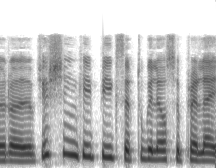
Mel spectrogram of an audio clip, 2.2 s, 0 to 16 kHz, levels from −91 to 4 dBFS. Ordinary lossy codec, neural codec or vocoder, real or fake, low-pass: AAC, 64 kbps; codec, 16 kHz, 0.9 kbps, LongCat-Audio-Codec; fake; 7.2 kHz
